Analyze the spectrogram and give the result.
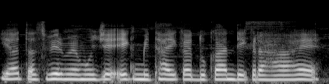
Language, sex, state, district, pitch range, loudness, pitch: Hindi, female, Arunachal Pradesh, Papum Pare, 225-235 Hz, -14 LUFS, 230 Hz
